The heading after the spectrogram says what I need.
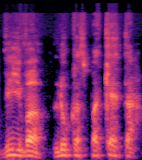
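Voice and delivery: usual speaking voice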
